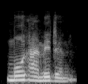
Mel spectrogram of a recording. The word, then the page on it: Mohammedan: Indian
